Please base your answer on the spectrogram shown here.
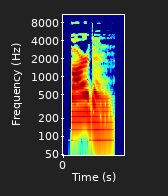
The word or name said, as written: barden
